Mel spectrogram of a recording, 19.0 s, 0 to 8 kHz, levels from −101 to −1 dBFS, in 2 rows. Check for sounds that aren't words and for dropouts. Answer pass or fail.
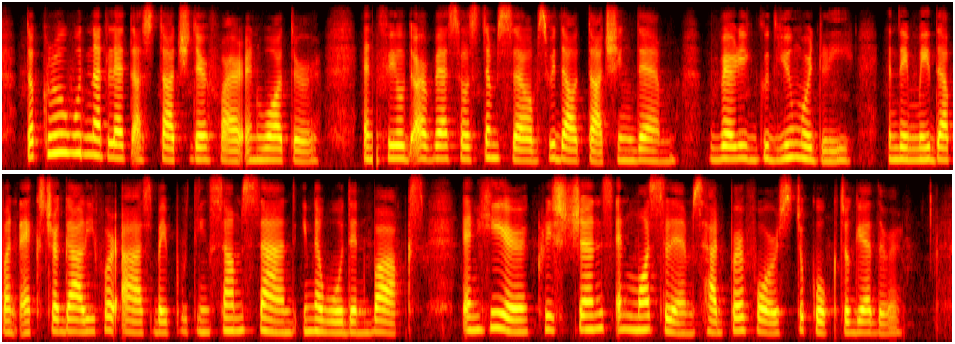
fail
